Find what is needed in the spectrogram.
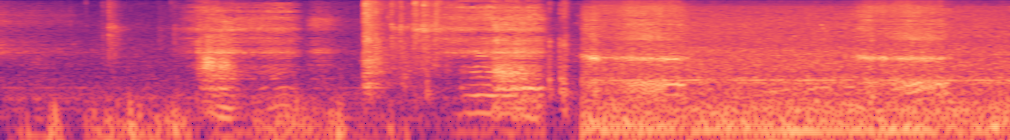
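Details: Snoring, with snorts and groans, in a humorous compilation clip of funny snoring moments.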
